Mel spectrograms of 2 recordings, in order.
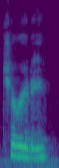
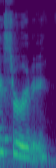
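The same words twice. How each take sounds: First: "Cerruti" with an opening CH sound; CH pronunciation. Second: "Cerruti" with an opening S sound; S pronunciation. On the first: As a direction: pronounce "Cerruti" chuh-ROO-tee. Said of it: "Is it Cerruti or Cerruti?". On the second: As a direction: pronounce "Cerruti" suh-ROO-tee. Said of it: "let's say Cerruti". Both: Shown as a demonstration.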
